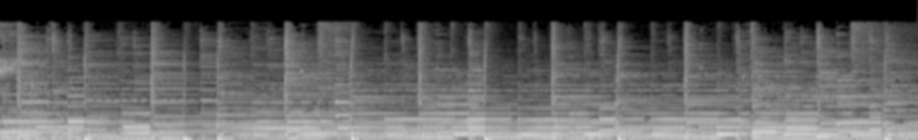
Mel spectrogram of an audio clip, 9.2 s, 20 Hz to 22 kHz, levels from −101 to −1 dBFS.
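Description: No audible technical faults here: level, continuity and timing all hold steady throughout the sound, with nothing that calls for correction.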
